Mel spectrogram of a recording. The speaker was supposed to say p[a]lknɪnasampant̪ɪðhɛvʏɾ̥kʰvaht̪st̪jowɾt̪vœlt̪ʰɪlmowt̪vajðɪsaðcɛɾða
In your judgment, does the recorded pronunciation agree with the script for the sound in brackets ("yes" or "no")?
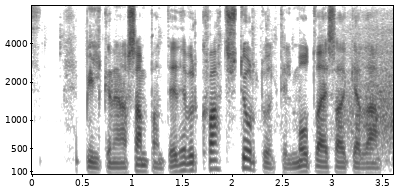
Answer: no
